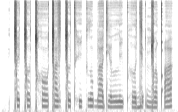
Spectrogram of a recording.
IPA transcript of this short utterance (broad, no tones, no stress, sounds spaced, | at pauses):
ǀ e ǀ ɤ ǀʰ ɔ ǀ a z ǀ ɯ tʰ i k ð o b a tʲ ɤ lː i pʰ ɤ dʲ ɔ ʔ ŋ͡ǀ u qʼ a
